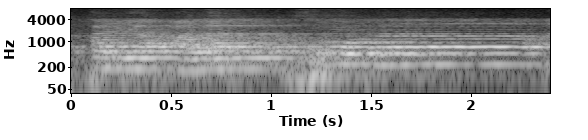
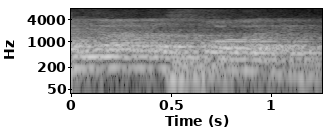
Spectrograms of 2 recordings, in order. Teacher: Nah kalau hayya 'alas shalah itu lamnya, alif lamnya itu tidak dibaca. Kenapa? Karena itu langsung masuk ke shad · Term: Asyamsiyah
